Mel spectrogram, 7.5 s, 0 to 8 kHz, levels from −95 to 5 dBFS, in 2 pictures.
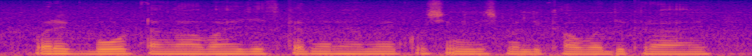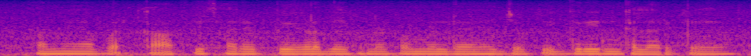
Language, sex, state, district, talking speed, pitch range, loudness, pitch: Hindi, male, Maharashtra, Sindhudurg, 265 wpm, 120-130 Hz, -28 LUFS, 125 Hz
